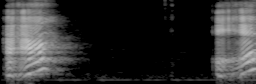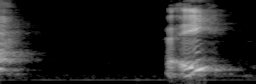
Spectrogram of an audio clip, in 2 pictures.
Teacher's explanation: High pitch. Squeeze your throat a little. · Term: Broken Tone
